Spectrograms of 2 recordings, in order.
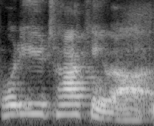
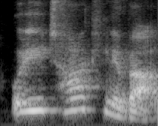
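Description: First: The client's question, pitched high and a bit louder; mock confusion. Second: High, incredulous what-are-you-talking-about; baffled disbelief. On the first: The client asking about her changing voice, puzzled and high. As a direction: imitate someone puzzled by your voice. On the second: Retold or imitated. Retelling her own reaction to a client, baffled and pitched high. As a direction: play your own stunned confusion, pitched way up.

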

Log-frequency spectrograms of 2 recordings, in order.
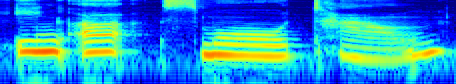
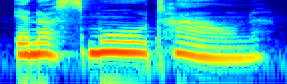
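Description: First: "in a small town" slow, each word separate; unlinked IN A. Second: "in a" joined, leading into loud "small town"; linked IN A. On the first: Teacher repeats what the student read, separated "in a small town". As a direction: keep "in" and "a" apart, unlinked. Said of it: "他念的是". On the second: Teacher models natural linking, joined "in a small town". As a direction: slide "in a" together, land on "small town". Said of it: "就会出现一个连读". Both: Shown as a demonstration.

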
